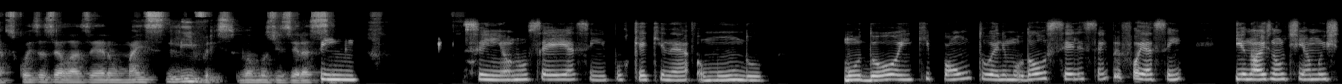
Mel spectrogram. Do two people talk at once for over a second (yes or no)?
no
